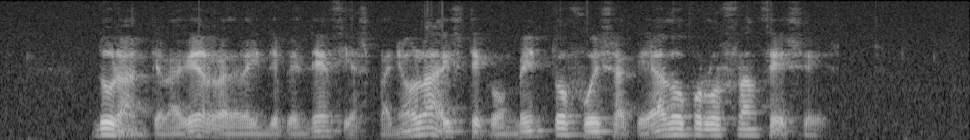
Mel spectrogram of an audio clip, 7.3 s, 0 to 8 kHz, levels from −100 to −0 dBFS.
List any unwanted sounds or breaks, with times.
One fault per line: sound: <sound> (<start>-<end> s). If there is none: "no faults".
no faults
